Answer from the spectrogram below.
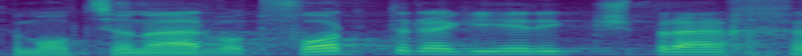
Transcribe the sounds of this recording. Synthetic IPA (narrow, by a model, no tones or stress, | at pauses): d̥əmɑt͡sjonæːɾʋɔt̪fɔɾtərːɛɡiəɾikʃpɾæχːə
